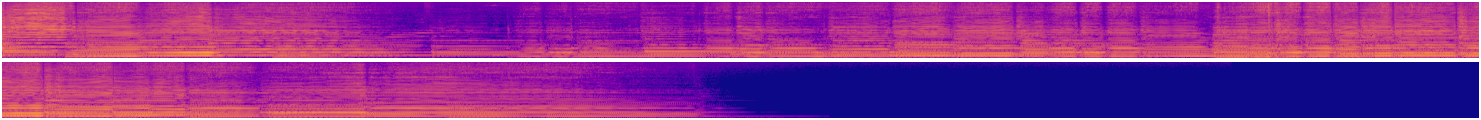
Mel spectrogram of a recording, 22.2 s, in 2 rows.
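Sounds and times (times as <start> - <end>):
cello playing a minuet: 0.0 - 16.5.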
